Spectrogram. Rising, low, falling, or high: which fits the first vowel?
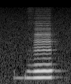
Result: high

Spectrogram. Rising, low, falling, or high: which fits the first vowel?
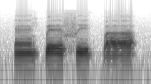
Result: high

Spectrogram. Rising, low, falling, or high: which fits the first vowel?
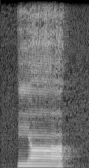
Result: low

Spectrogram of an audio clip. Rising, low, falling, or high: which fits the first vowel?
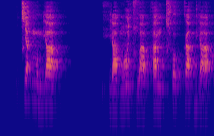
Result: high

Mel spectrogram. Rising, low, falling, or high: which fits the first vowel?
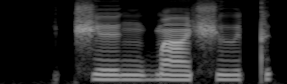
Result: low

